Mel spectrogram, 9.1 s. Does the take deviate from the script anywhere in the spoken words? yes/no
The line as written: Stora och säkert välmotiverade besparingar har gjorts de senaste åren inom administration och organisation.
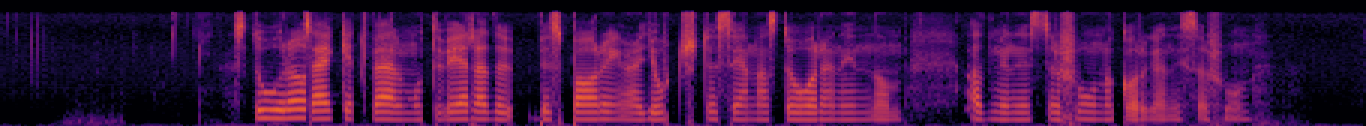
yes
